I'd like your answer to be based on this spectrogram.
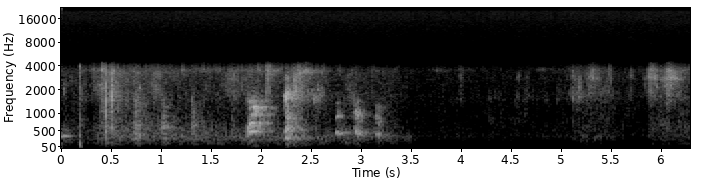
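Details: Dog coughing: a quick run of harsh, hacking cough bursts with some throaty, voiced sounds, then quiet apart from faint room noise.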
